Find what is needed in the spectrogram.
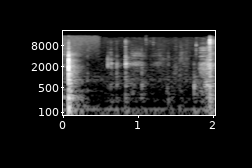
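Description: A short click, then a few faint ticks of a small screwdriver being handled against a computer's back-panel screws; otherwise near quiet.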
